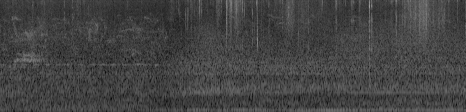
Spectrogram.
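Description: Low, steady rumble of a distant engine with a faint steady hum, getting louder a few seconds in, with a few faint clicks over it.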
